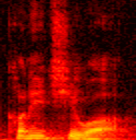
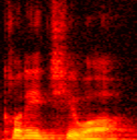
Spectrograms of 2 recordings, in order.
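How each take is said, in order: The two takes are said the same way.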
